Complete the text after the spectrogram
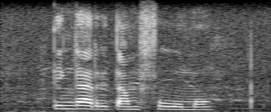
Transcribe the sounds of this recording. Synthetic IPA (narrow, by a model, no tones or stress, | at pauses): tiŋɡaritaɱfuːmɔ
